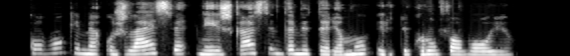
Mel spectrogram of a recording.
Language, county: Lithuanian, Vilnius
